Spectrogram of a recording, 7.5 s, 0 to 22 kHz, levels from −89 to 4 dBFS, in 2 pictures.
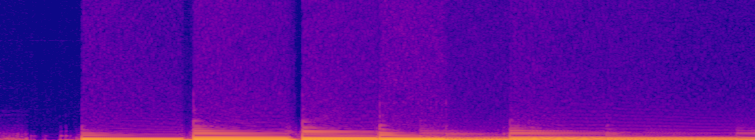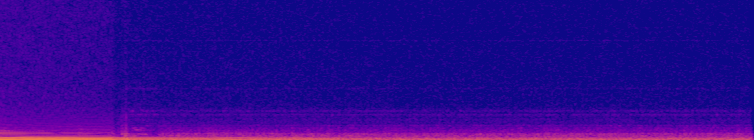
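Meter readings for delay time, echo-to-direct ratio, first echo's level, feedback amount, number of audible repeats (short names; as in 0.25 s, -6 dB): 1.133 s, -13.5 dB, -13.5 dB, 24%, 2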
